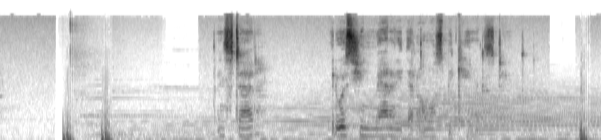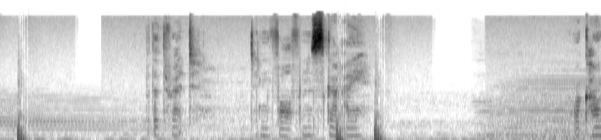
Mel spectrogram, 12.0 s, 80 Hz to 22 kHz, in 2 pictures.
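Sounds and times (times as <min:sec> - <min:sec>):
deep bass thumps: 0:00.6 - 0:01.3, 0:05.8 - 0:06.5, 0:09.3 - 0:10.1
low music drone: 0:00.7 - 0:12.0.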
